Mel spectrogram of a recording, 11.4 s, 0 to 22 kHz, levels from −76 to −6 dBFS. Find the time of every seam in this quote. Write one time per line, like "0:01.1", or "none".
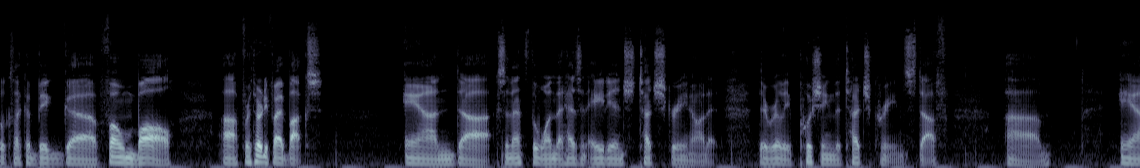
0:05.0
